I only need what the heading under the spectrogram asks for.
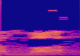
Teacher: الله الله، هذه اللام تصح، لكن مد الهمزة الله تصبح سؤال، يصبح سؤال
